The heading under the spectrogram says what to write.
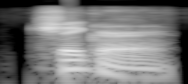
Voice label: "chigger", American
